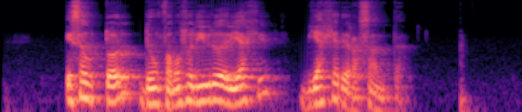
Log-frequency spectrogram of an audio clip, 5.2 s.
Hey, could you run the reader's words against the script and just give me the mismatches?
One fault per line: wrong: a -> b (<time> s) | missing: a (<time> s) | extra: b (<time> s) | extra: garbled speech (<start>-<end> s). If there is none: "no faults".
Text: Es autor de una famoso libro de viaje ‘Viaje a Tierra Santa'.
wrong: una -> un (1.5 s)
